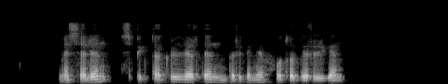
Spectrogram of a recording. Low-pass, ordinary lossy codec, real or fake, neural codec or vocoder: 7.2 kHz; MP3, 64 kbps; real; none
